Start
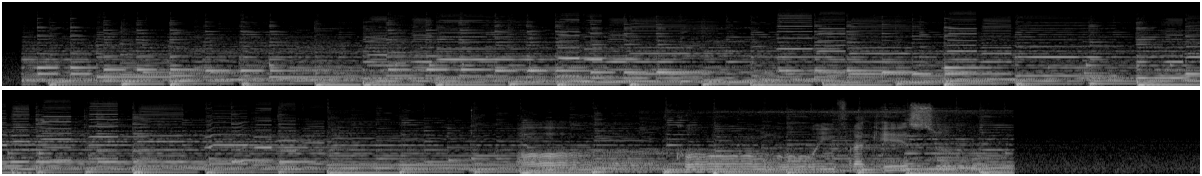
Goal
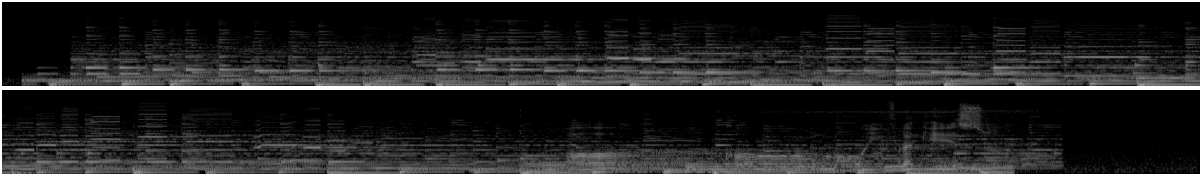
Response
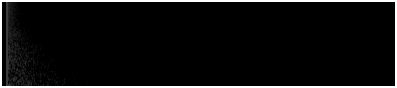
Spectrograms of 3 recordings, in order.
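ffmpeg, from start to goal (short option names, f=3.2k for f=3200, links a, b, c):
-filter_complex "[0:a]acrossover=split=440[a][b];[b]adelay=490[c];[a][c]amix=inputs=2:normalize=0,volume=-7.5dB"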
